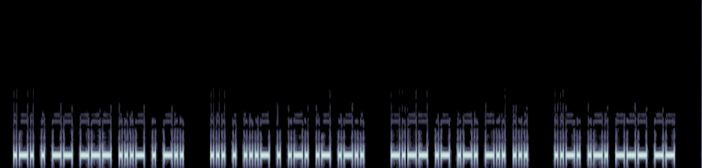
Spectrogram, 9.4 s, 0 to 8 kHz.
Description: Morse code, heard as a keyed tone, about 32 wpm, 650 Hz. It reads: REMOVED SEVERAL YARDS FROM
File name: Book Two / 06-Chapter 6 - 32 WPM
